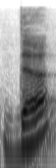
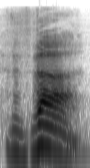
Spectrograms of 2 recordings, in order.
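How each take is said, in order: First: The word starts with a D sound. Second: The word starts with a voiced TH sound. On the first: The speaker calls it wrong. "o T H não vai ter som de D" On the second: The speaker calls it right. "ele vai ter som do T H, que é a língua entre os dentes, e ele é o T H vozeado"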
